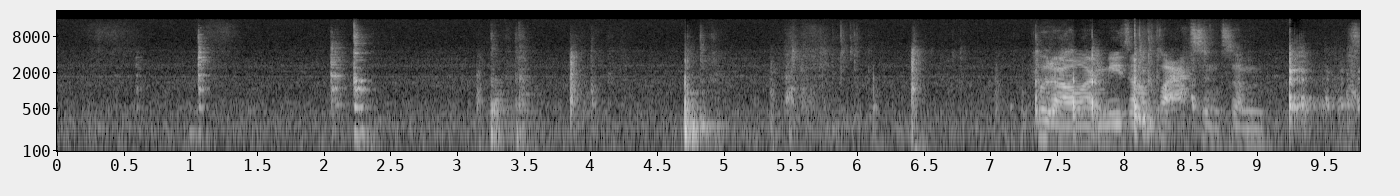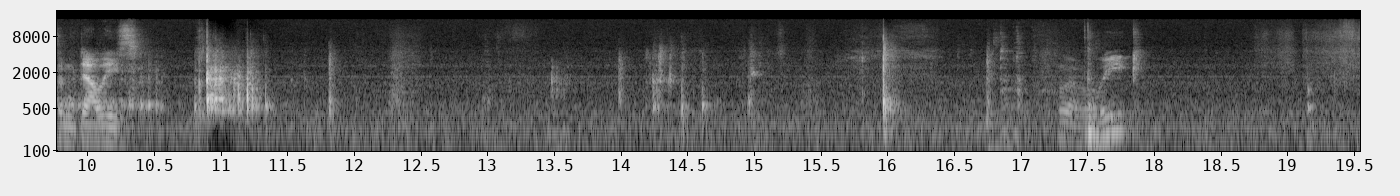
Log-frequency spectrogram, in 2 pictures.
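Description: A knife taps and thuds on a wooden cutting board.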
